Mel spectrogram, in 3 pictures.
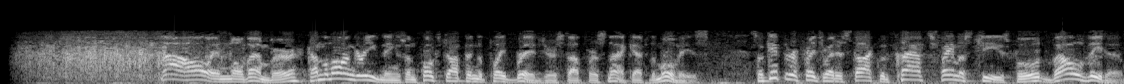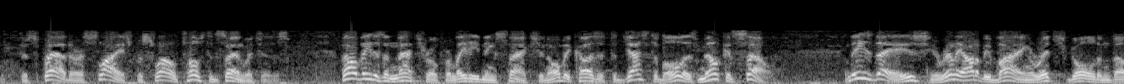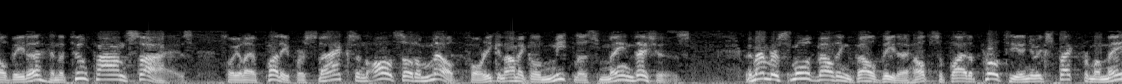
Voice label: Vintage Commercials; Velveeta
